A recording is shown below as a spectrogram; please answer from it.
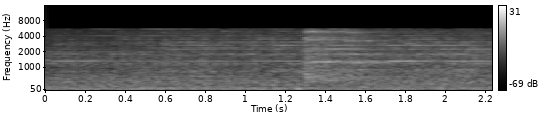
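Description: Live acoustic instrumental music: ringing notes fade away, then a new held note starts about a second in.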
